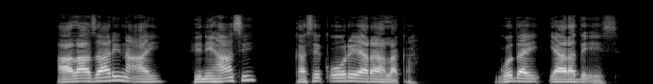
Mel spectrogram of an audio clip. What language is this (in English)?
Gofa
